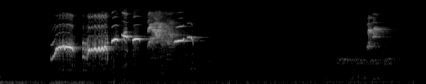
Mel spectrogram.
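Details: Orange-banded thrush song used to challenge rivals and lure other thrushes into singing: one dense scratchy phrase of mixed whistles and harsh notes lasting under two seconds, then a single short note after silence.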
